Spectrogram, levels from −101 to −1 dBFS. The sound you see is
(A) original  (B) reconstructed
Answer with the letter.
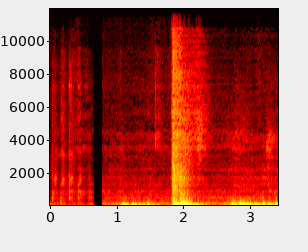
B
